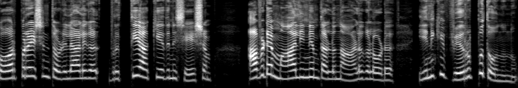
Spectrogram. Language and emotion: Malayalam, disgusted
